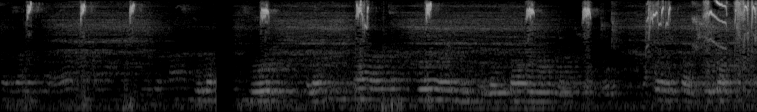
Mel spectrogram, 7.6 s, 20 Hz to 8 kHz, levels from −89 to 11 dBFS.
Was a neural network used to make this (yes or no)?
no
